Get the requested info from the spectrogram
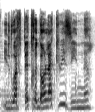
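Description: A woman voicing a gentle elderly grandmother zebra in a children's cartoon. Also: on the high side, unhurried, husky, soft background music. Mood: searching. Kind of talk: French children's cartoon dialogue.

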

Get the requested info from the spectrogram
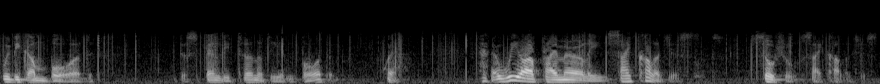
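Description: A cold alien overseer with a very low, deep voice, lecturing his captives in slow, superior tones. The sound is thin and tinny like an old broadcast, with a faint hiss beneath. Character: cold calm male alien overseer, condescending. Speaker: alien captor. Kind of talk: 1950s radio drama acting.

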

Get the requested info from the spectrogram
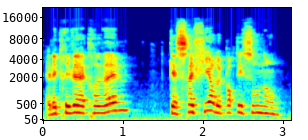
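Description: A woman's voice: mid-range voice, fast talker, lightly acted. An actress playing a plain-spoken, gossipy, indignant working-class woman giving testimony in colloquial, insinuating French radio drama style. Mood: confiding. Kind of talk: French radio play acting.

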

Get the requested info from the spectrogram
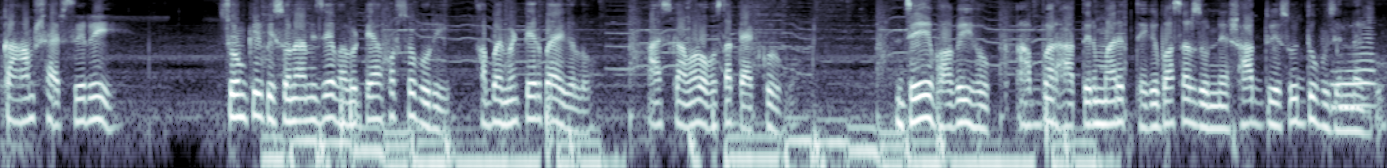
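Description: A woman's voice: lowish voice, steady tone, normal speed, pauses often, soft background music, lightly acted. A woman voicing a naive, lovesick young male shopkeeper in a cartoon, earnest and pleading, with an eastern Bengali dialect. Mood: worried. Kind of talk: cartoon voice acting.

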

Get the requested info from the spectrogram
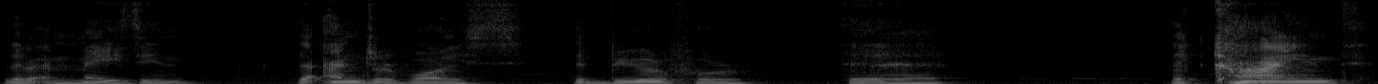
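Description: A man's voice: medium pitch, level tone, slow pace, fairly bright tone, soft background music. Algerian-accented man hosting reaction videos. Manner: repeats words and phrases emphatically. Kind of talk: casual, excitable reaction vlog. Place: small indoor room at a desk.

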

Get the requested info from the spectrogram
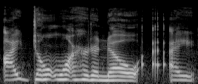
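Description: A woman playing a weary, guarded former dark army officer in a fantasy audio drama, speaking haltingly with sighs. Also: mid-range voice, steady tone, lightly acted. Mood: troubled, defensive. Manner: halting, sighing.

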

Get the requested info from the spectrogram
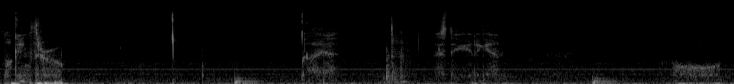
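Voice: extremely slow, pauses often. A person whispering an ASMR candy review close to the microphone, hesitant and often repeating phrases.

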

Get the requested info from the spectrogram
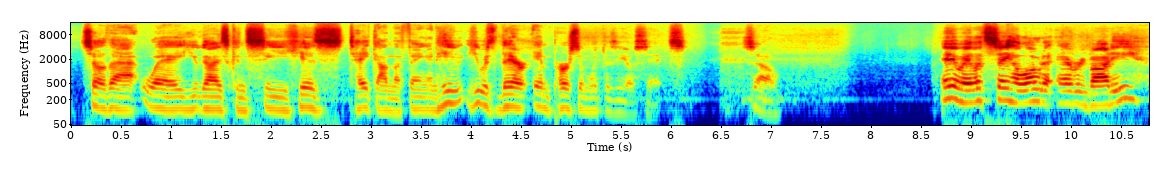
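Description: A middle-aged man hosting a live car podcast, greeting viewers and reading sponsor plugs in an upbeat way. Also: medium pitch. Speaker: show host. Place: studio set with desk mics. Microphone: desk mic on boom arm.

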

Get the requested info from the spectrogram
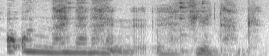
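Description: A woman playing a middle-aged, sharp-tongued wife and mother with dry delivery in a dubbed sitcom audio play. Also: fairly high pitch, big pitch swings, normal speed, slightly rough, exaggerated voice. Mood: puzzled, polite.

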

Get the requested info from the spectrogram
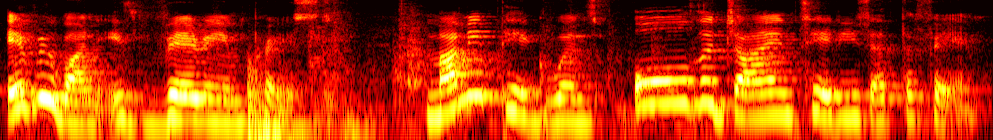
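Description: A young woman in her twenties, a teacher, reading a picture book aloud to children slowly and clearly, acting out the characters. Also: medium pitch, sing-song. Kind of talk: children's storybook read-aloud. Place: small room at home, indoors. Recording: echoey room, faint background hiss.

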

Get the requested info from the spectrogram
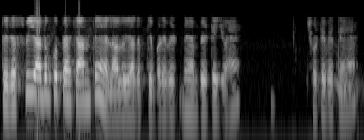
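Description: A man's voice: medium pitch, normal speed. Guy reporter asking questions on a phone call, dull lo-fi sound, no echo. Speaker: journalist, interviewer. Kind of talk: phone interview. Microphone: recorded phone call.

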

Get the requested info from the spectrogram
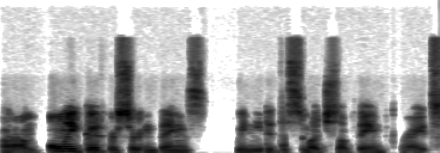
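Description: An American woman instructor talking informally through a software demonstration, step by step, as she does each action. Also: on the low side, steady tone, measured pace, gravelly, rough recording. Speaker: instructor giving a software tutorial. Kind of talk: casual step-by-step screen demonstration.

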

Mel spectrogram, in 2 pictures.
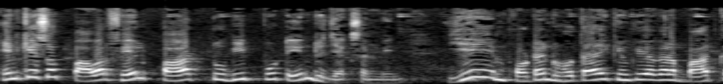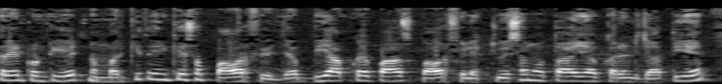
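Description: Female instructor, mellow tone, faint hiss; walks through a checklist point by point, confirming each with "okay". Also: mid-range voice, lively intonation, moderate pace, low-quality recording. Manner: repeats "ठीक है" after each point, reads English terms then explains in Hindi. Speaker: welding instructor. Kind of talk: technical lesson explaining a checklist.

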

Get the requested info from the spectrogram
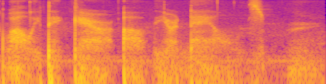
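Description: Woman, breathy whisper, very slow pace, gentle and soothing, ASMR spa attendant role-play. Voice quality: unvoiced whisper. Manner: gentle, soothing, reassuring, with short pauses between phrases.

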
